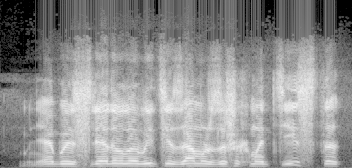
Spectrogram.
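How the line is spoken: Shouting. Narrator (Russian): крикнула она

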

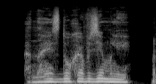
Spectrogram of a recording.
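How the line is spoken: Whisper. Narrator (Russian): прошептала Шпора у меня над духом

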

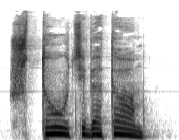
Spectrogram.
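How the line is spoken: Hoarse frightened voice. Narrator (Russian): спросил он севшим, испуганным голосом

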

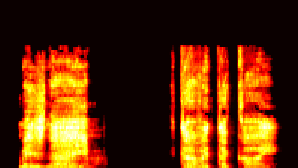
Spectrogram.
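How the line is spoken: Almost a whisper. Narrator (Russian): повторил он почти шепотом

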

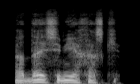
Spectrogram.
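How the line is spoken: Quiet. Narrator (Russian): тихо сказал

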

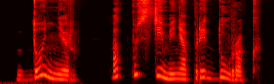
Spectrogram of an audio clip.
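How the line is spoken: Angry hiss. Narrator (Russian): зашипела на него Зефира

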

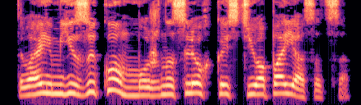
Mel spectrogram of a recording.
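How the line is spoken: Grumbling. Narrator (Russian): проворчал Сирейли

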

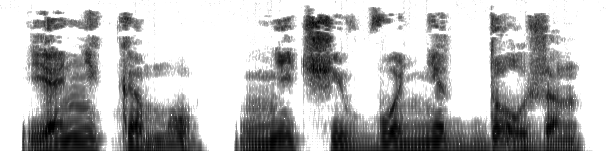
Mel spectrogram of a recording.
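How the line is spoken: Hissing. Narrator (Russian): прошипел я

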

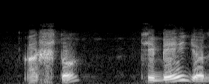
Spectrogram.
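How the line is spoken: Cool remark. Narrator (Russian): заметила Бэби, холодно разглядывая

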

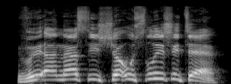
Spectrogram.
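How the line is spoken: Shout while being dragged. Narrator (Russian): выкрикнул Сульфур, пока его тащили через толпу

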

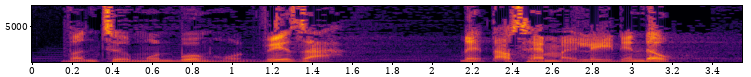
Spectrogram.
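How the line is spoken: Stern gritted growl. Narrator (Vietnamese): ông gằn giọng

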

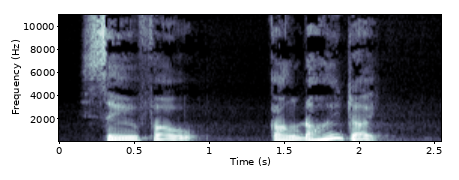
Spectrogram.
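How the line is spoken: Lowered voice. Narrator (Vietnamese): hạ giọng

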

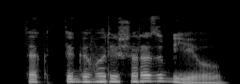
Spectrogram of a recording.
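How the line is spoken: Strange voice. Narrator (Russian): Странным голосом произнес Калистратис

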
